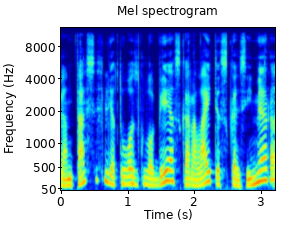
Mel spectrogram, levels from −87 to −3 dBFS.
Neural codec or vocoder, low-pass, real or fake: none; 10.8 kHz; real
